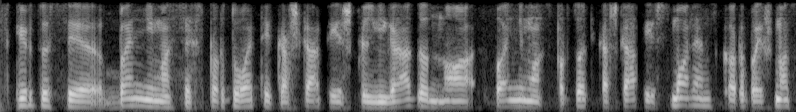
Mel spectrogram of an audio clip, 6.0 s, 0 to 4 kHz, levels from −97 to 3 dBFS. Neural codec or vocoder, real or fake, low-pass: codec, 16 kHz in and 24 kHz out, 2.2 kbps, FireRedTTS-2 codec; fake; 3.6 kHz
